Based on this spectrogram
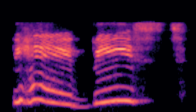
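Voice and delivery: high, loud heroic battle cry; rally like a hero charging in. Acted. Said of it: "let's try some battle cries".

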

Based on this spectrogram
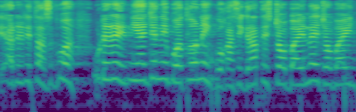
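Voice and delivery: high, loud, pushy sales pitch, slow at the start; eager seller. Retold or imitated. Friend who sells mouthwash urging the wife to take it, eager loud pitch. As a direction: press the free sample on her, beaming.

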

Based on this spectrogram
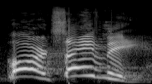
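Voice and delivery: high, drawn-out cry for rescue; desperate scream. Acted. Preacher as Peter sinking in the water, screaming desperately. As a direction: scream it out slowly, pitch way up. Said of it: "It can even be translated scream".

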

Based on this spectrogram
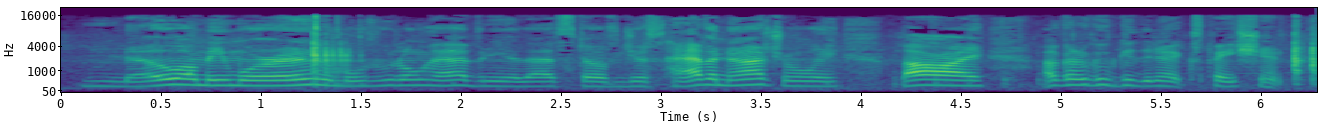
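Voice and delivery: low, bored doctor brushing off his patient; gruff doctor voice. Acted. Doctor telling a pregnant patient to step on the scale, low and bored. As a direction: drop low and play the unbothered vet.

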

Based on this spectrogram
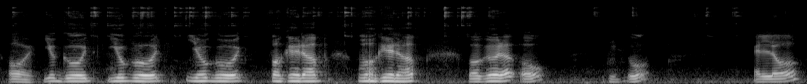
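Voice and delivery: usual speaking voice

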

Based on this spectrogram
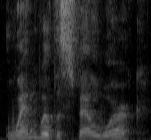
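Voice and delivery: put-on high, eager girl's question; young girl voice. A narrator's reading. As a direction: ask like a curious little girl.

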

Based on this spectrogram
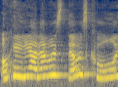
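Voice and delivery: put-on high, loud little kid voice agreeing; reassured child voice. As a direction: play a toddler won over. Child reassured after scare.

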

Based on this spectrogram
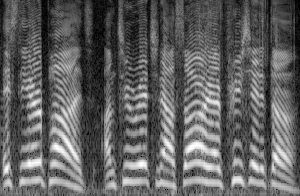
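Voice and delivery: high-pitched loud call-out; loud mock bragging. Joker answering a woman about dropped garbage, loud mock bragging. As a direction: shout a cocky apology across the lot. Playing rich, calling to bystander.

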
